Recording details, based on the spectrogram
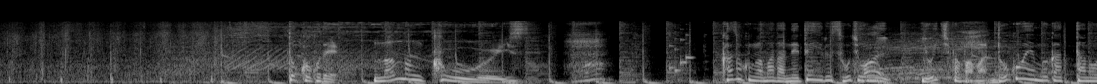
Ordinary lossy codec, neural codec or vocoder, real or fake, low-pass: none; none; real; none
